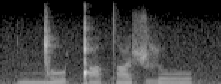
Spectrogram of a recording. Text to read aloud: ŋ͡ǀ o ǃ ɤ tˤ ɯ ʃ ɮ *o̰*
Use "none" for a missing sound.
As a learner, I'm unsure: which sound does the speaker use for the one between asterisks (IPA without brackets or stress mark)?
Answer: o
